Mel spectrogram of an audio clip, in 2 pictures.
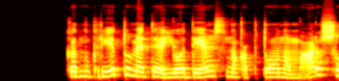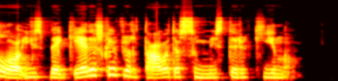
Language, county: Lithuanian, Panevėžys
